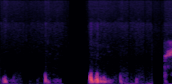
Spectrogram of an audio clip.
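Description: A few faint, short low thumps in an otherwise quiet pause, about one every half second, the last slightly longer.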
